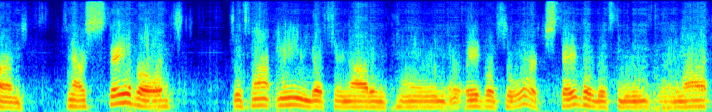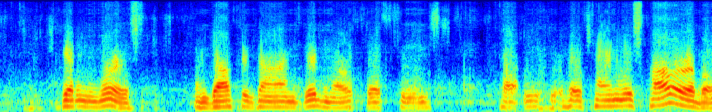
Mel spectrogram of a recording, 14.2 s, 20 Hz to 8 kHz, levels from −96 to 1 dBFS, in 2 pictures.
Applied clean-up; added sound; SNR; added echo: neural separator model SepFormer DNS4.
